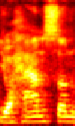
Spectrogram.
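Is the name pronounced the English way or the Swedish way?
English. The name is said with an English pronunciation. The speaker calls it wrong. "we don't say Johansson"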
